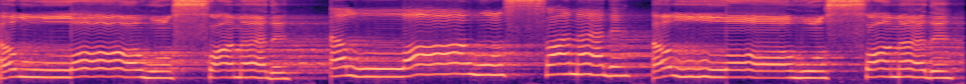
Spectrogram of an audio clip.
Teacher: অনেকেই সদকে সিন বলি আল্লাহু সামাদ বলি এখানে উচ্চারণ হবে সমাদ সদ মোটা করে উচ্চারণ করতে হবে এবং সদ উচ্চারণের সময় বাতাস বের হবে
